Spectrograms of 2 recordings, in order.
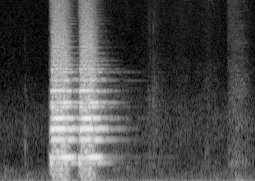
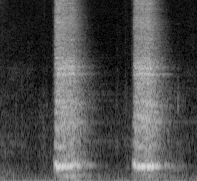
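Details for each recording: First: Newly installed PIAA Racing Sport dual-tone horns replacing a weak failing horn, binaural recording; two loud clear honks with both tones together, then a third blast, horn works strongly. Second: Car's original horn, before replacement with PIAA dual-tone horns, binaural recording: two short honks, thin and raspy with little body, owner calls it wimpy and easily unnoticed. Weak horn.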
